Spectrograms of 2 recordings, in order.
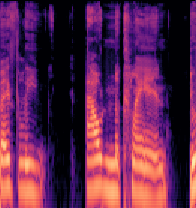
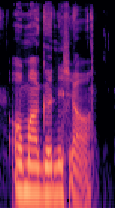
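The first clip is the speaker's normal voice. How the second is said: plain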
